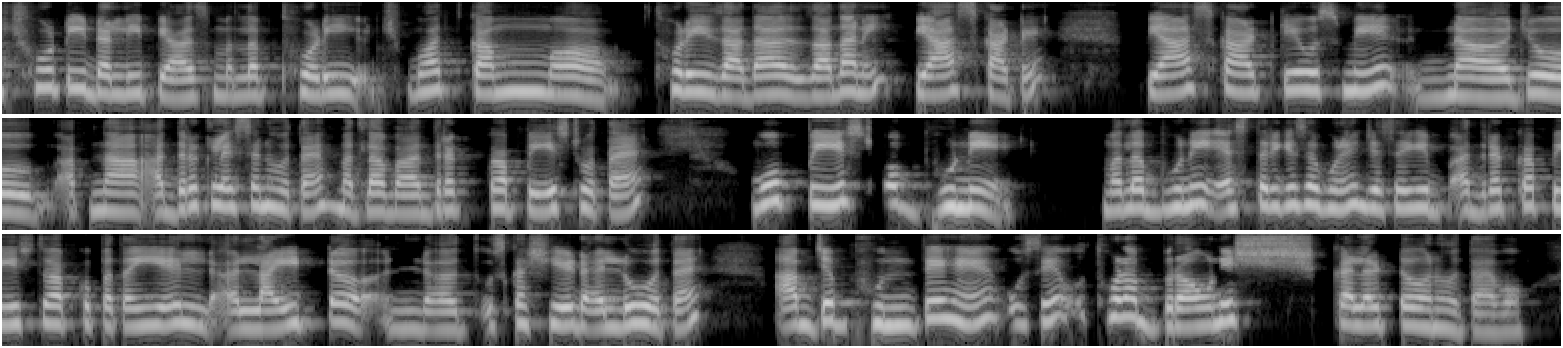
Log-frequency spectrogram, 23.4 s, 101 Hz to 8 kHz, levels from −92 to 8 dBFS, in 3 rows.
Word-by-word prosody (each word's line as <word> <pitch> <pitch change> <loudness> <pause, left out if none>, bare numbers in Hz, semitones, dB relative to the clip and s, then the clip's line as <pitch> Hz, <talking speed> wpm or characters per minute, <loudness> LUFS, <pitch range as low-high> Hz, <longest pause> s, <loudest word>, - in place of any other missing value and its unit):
छोटी 285 +4 -1
डली 230 -1 +1
प्याज़ 200 -1 +1
मतलब 215 +1 -3
थोड़ी 225 -2 0
छ - - -14
बहुत 260 +2 -2
कम 245 +1 +1
अ, 215 -3 +2 0.3
थोड़ी 245 -3 +3
ज़्यादा, 220 +1 +3
ज़्यादा 210 +5 +2
नहीं 245 +4 -3 0.2
प्याज़ 230 +2 +1
काटें, - - -2 0.5
प्याज़ 240 +5 +1
काट 240 -2 0
के 260 +1 0
उसमें 260 +3 +1 0.3
ना 210 -1 +3 0.3
जो 235 - +5 0.5
अपना 220 -1 -1 0.2
अदरक-लहसुन 260 +3 0
होता 230 -4 -2
है 255 +5 -3
मतलब 215 -1 0
अदरक 225 +3 -3
का 240 - +3
पेस्ट 230 +3 0
होता 225 -5 -1
है 200 - -1 0.6
वो 300 +3 +6
पेस्ट 285 +2 +4
को 290 - +3 0.2
भूनें। 245 -4 +4 0.5
मतलब 235 +2 +1
भूनें 255 +5 +2
इस 225 +1 -3
तरीके 270 0 +2
से 275 0 +4
भूनें 250 +2 0
जैसे 245 -1 0
कि 250 - +2 0.2
अदरक 225 +2 -2
का 265 - +1
पेस्ट 240 +1 -1
तो 255 - +1
आपको 245 0 0
पता 225 -2 -2
ही 230 +1 +1
है 240 - +3
ल 240 -3 -2 0.2
लाइट 235 +5 +1
ड 205 -5 -2
उसका 250 +3 -3
शेड 240 -2 +2
येलो 215 +3 +3
होता 230 -3 +2
है। 320 - -1 0.5
आप 235 0 +1
जब 275 -2 +4
भूनते 235 +4 +2
हैं 270 -1 +2 0.2
उसे 270 +6 0
वो 330 - -11
थोड़ा 320 0 +5 0.2
ब्राउनिश 235 +5 +3 0.4
कलर 230 -2 +3
टर्न 225 -2 +1
होता 190 -3 -5
है 180 - -3
वो, 185 0 -10
235 Hz, 185 wpm, -23 LUFS, 220-255 Hz, 0.6 s, वो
